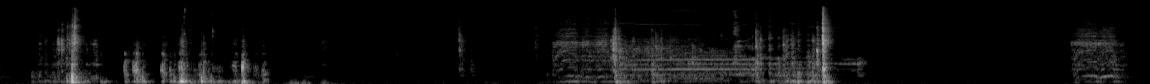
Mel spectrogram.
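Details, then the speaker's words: Pioneer CLD-3090 laserdisc player from July 1991, powered up after reseating the tray pin during repair: short bursts of motor whir with clicks and clunks that stall and restart; the tray loading mechanism is still binding. "Okay, something's still going on. Maybe we got to work it in there. Who knows? Just needs a slight shove."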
